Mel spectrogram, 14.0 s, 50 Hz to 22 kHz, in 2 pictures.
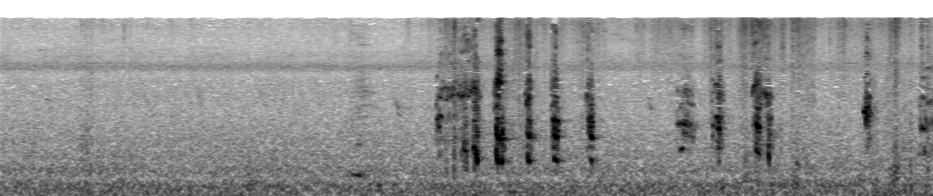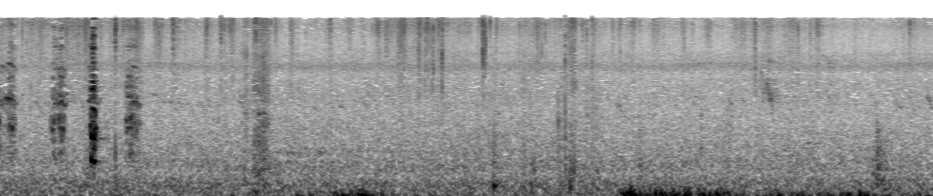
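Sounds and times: hen squawking: 3.2s - 8.2s.

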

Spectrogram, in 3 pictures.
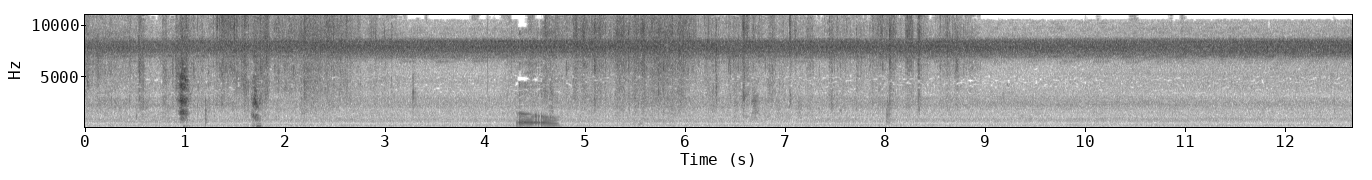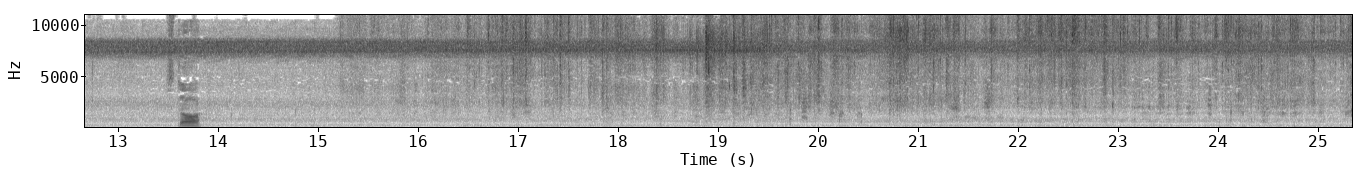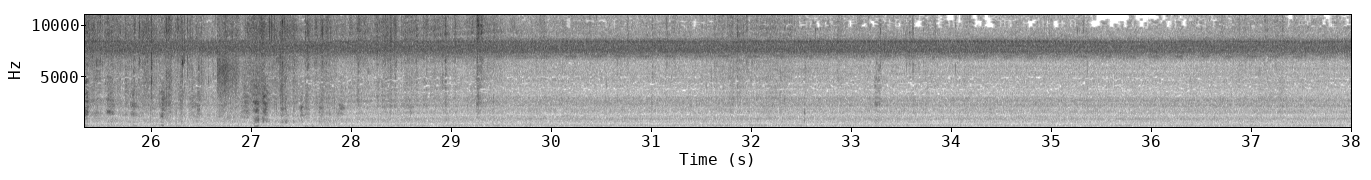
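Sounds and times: dogs scuffling on leaves: 0.0s - 3.0s, 4.7s - 8.9s, 15.2s - 29.5s
dogs panting: 4.9s - 8.4s, 15.4s - 29.4s.

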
